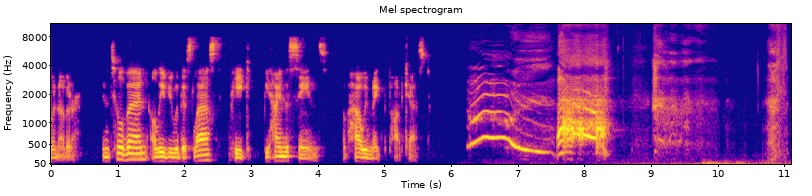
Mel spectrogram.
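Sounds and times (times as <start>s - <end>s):
speech: 0.0s - 5.7s, 7.0s - 8.4s
woman screaming: 6.2s - 9.6s.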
